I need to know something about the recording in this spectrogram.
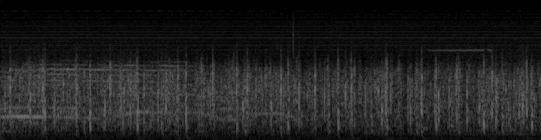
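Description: A crowd applauding: dense, steady clapping.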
